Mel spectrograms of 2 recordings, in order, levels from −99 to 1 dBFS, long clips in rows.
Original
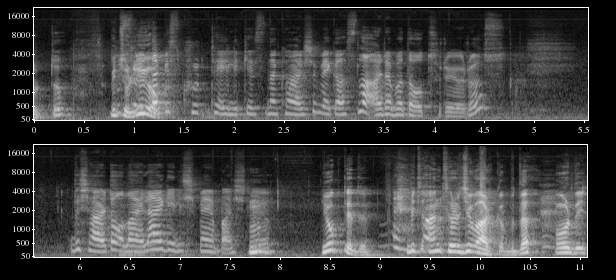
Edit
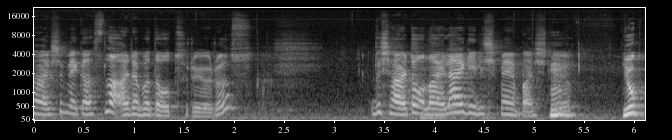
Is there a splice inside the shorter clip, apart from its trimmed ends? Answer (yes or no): no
